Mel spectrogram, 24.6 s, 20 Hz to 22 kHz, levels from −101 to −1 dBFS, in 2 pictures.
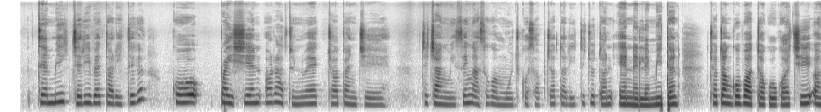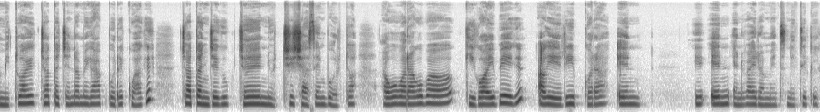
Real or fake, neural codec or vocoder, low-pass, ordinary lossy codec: real; none; none; none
